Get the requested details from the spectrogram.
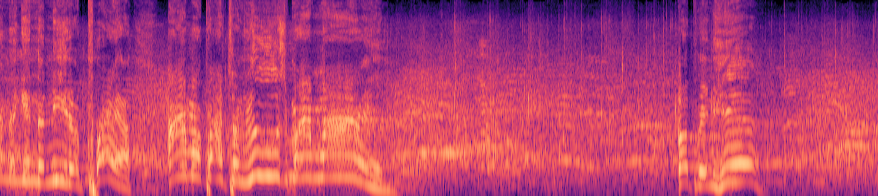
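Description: A man preaches forcefully into a microphone, his voice ringing through a large echoing hall.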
